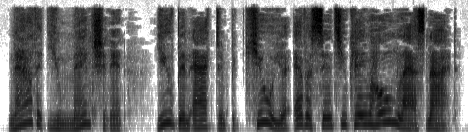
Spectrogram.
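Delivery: high, prying Southern mother; suspicious mother. A narrator's reading. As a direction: narrow in on him suspiciously. Mother questioning her son.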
